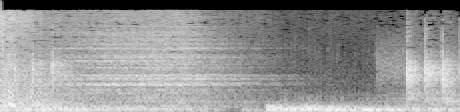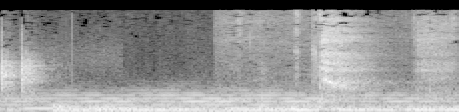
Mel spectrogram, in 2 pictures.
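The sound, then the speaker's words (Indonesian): A quick run of sharp knocks on the closed door of a room off a third-floor corridor, five or six raps close together, then a few more scattered thuds, all over a steady low rumbling drone. “aku mendengar ada suara ketukan dari arah pintu itu.”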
